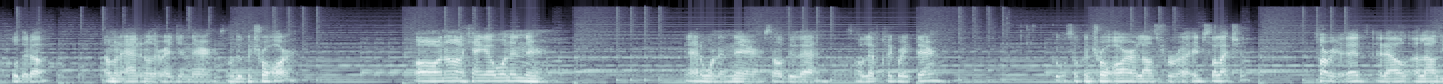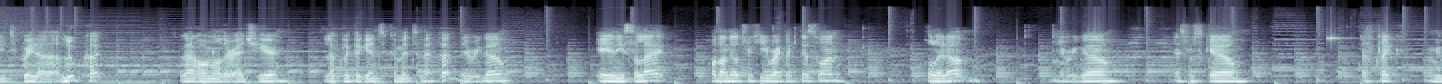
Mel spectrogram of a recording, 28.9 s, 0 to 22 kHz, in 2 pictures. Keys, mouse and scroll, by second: 22.3 alt+right click, 23.6 click, 26.0 s.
